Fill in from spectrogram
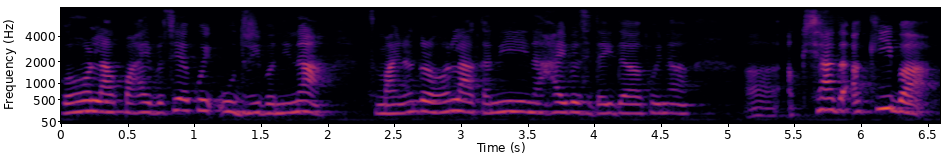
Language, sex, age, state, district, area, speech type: Manipuri, female, 30-45, Manipur, Bishnupur, rural, spontaneous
